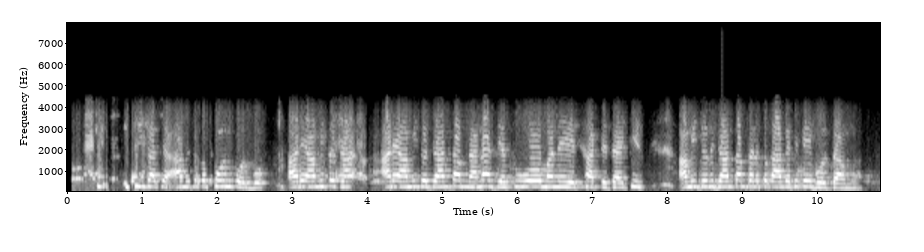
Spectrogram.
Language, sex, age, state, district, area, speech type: Bengali, female, 18-30, West Bengal, Malda, urban, conversation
